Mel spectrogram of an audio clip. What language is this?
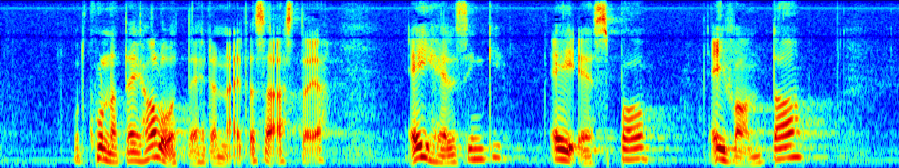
Finnish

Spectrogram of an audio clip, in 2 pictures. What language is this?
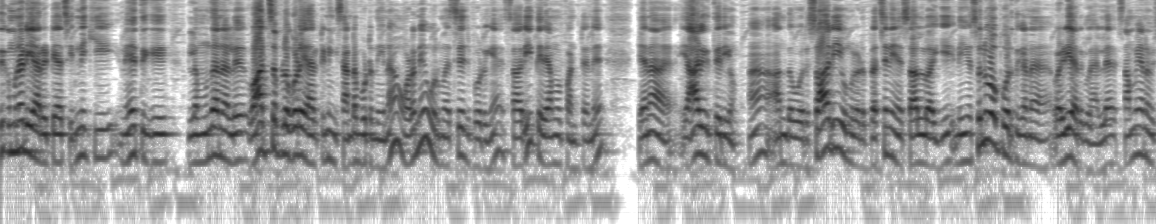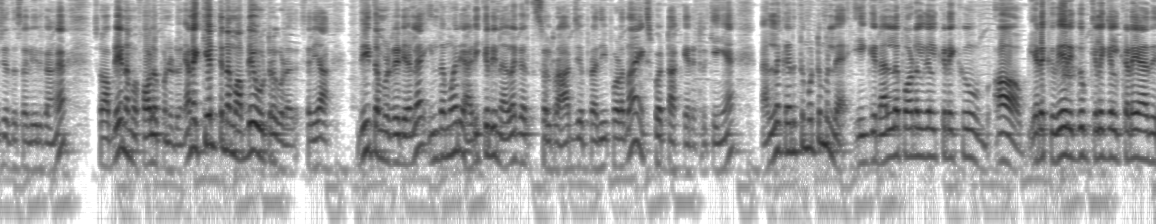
Tamil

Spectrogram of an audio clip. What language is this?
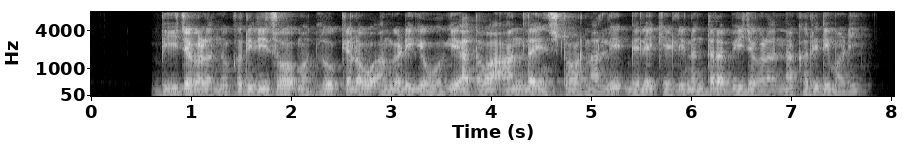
Kannada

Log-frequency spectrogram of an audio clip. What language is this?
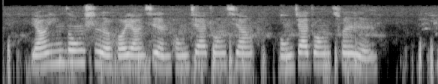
Chinese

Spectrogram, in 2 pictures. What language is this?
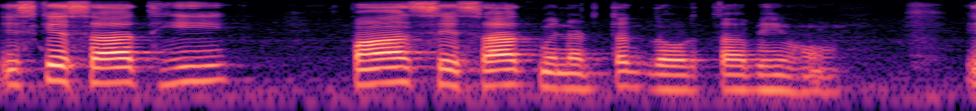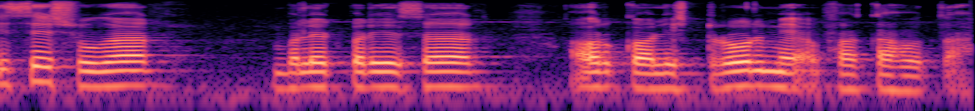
Urdu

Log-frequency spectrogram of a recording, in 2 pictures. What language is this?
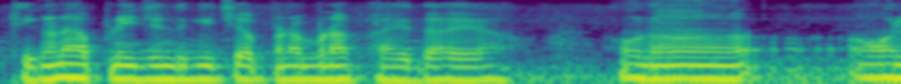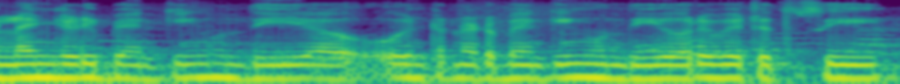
Punjabi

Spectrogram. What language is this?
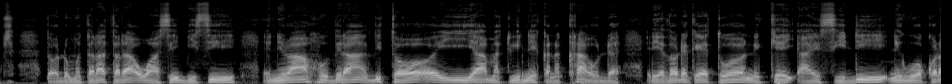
Kikuyu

